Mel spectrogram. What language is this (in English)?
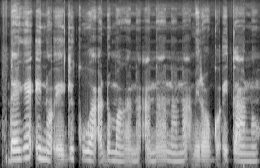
Kikuyu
